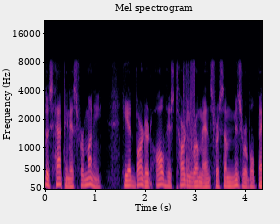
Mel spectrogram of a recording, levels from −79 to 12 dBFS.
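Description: From 2.77 to 2.99 s, loose connector crackle: a worn contact intermittently breaks the line, chopping the speech into an irregular burst of scratchy crackle.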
